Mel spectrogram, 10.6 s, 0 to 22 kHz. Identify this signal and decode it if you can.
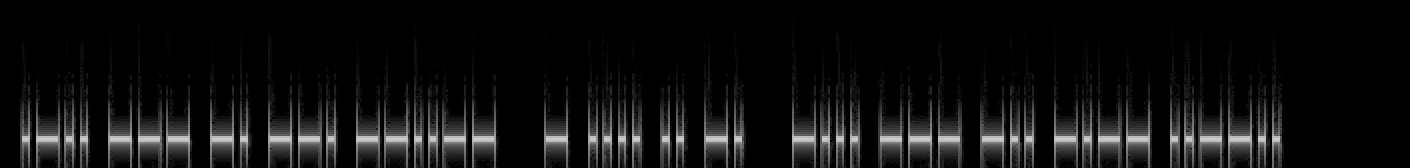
Morse code, heard as a keyed tone, about 22 wpm, 700 Hz. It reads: LONG, THIN BODY?
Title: Sentences from Top 1200 Words 22wpm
